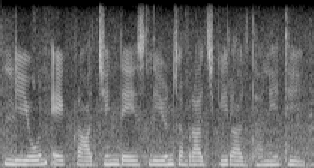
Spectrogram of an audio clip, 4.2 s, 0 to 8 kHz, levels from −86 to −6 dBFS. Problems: constant background noise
